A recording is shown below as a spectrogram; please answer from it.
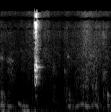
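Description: A baby macaque gives one short, high squeak about two-thirds of a second in, over a soft, low human voice.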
